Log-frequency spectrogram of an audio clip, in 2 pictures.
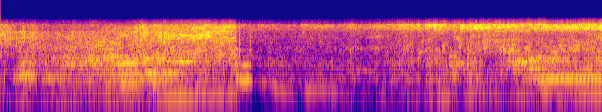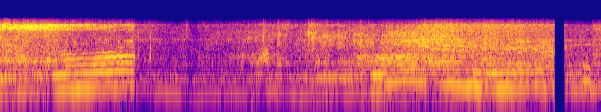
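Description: Historic rally cars driven hard on a gravel forest stage: engines revving at full load, pitch climbing and dropping through the gears, with gravel spraying from the tyres. Three loud passes one after another, the first and last ending abruptly.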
